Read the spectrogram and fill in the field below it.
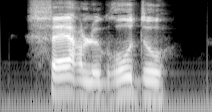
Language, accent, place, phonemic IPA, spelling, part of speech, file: French, France, Lyon, /fɛʁ lə ɡʁo do/, faire le gros dos, verb, LL-Q150 (fra)-faire le gros dos.wav
- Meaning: 1. to arch one's back 2. to weather the storm, lie low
